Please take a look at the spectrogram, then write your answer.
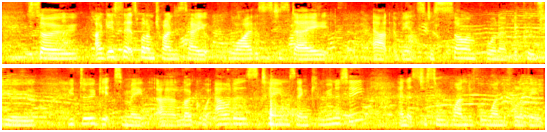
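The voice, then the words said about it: New Zealand accent. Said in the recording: “as you can tell by my accent, I am from New Zealand”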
